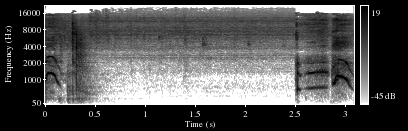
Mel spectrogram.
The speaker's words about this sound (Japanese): まずはシャワーで頭を濡らしますね。目を閉じてください。どうですか、シャワーは熱くないですか。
